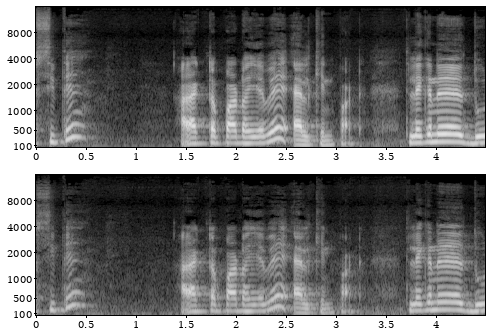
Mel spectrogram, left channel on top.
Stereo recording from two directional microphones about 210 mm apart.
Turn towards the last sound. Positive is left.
turn(degrees=40)  # may be behind; listen again after turning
